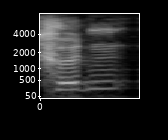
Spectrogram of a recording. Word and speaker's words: couldn't: When you have words that like wouldn't, same thing. Wouldn't, couldn't, shouldn't. Okay? Mix the D and the N together. You're going to focus more on the N than the D.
